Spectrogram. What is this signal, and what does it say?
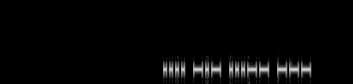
Morse code, heard as a keyed tone, about 37 wpm, 700 Hz. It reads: HK3O
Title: DXCC-100 Call Signs - 4 Characters - Repeated 2x - 40wpm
